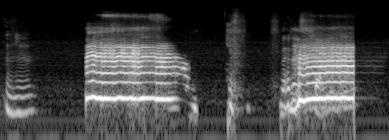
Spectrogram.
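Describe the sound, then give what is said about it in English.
A person imitates Chonky Boy, a cat, giving a short mew followed by two long, loud, drawn-out meows of the same nasal quality, separated by a brief breathy sound. “Because he would just have the same meow over and over and over, like a soundbite.”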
